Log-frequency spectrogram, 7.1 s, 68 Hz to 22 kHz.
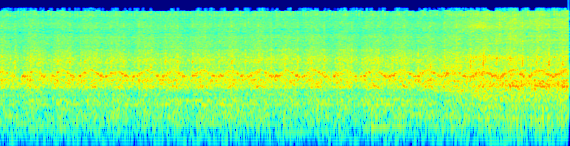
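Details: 2002 Ford Escape, 143k miles, hot idle: smooth until low idle, then lumpy with an irregular stumble; code P0301 cylinder 1 misfire, earlier running-rich code; owner suspects a kinked, clamped vacuum hose to the PCV; check engine light on.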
